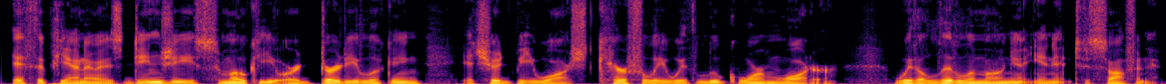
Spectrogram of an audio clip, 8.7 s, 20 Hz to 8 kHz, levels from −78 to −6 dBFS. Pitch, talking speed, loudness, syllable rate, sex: 95 Hz, 180 wpm, -18 LUFS, 5.2 syllables/s, male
